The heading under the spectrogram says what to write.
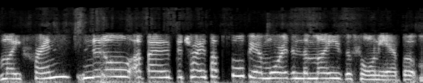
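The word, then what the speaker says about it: trypophobia: So I call it tripopophobia, but I've heard it pronounced other ways, but I think it is that way.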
